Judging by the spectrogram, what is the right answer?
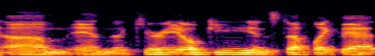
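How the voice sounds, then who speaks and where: A man of fairly low pitch speaking at a very slow pace, with ordinary pitch variation. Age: 60s. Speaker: manufacturing business owner. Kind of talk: casual chat. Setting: live video stream.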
